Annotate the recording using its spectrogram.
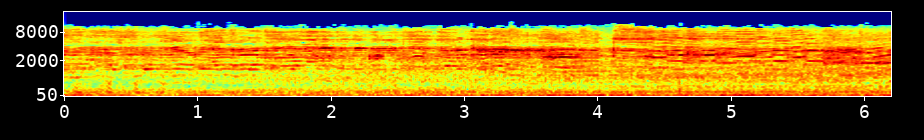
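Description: Music playing from the SUV's stereo inside the cabin, over the steady low rumble of the vehicle driving on the road.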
